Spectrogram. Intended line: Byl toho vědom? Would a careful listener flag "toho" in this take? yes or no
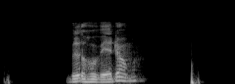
no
